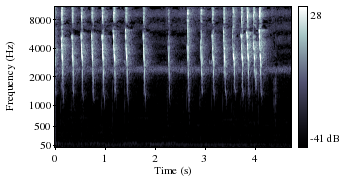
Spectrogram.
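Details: Kapas tembak style song from a mini lesser green leafbird: loud, crisp, high chips fired in rapid bursts, speeding up into tight clusters near the end, with a faint continuous high-pitched whine underneath.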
